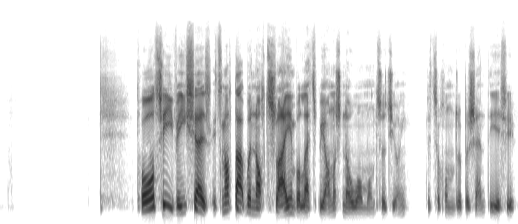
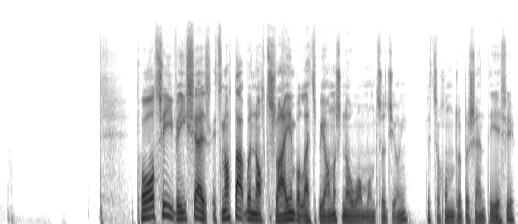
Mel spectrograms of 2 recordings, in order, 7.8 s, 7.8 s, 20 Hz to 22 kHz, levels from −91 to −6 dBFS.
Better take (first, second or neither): second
